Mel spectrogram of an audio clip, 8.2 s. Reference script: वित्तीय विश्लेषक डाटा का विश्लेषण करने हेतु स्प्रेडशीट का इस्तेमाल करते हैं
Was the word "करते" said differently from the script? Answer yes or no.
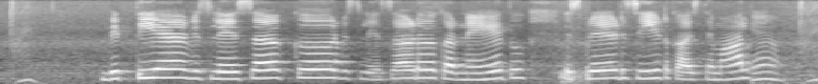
yes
